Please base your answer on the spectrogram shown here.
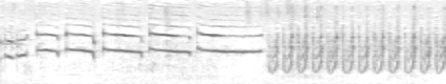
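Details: Waterslager canary (Malinois) giving a few drawn-out whistled notes, each bending down at its end, then switching to a quick bubbling rolled series.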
